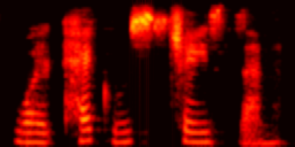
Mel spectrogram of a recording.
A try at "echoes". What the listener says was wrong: Okay, take off that H instead of echoes. Echoes.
